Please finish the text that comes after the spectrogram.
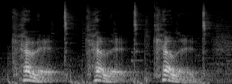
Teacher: Kill. Agora, quando você junta o kill com o et, esse L ele vira alveolar.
